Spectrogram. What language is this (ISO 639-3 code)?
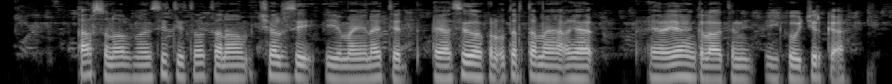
som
